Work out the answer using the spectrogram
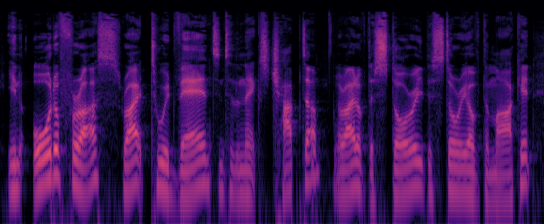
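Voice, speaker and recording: A man's voice: medium pitch, lively intonation, a little fast, no echo, studio quality. A man giving a market analysis lesson over charts, earnest, often restarting and correcting himself mid-sentence. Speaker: trading educator.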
